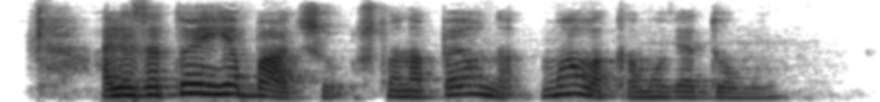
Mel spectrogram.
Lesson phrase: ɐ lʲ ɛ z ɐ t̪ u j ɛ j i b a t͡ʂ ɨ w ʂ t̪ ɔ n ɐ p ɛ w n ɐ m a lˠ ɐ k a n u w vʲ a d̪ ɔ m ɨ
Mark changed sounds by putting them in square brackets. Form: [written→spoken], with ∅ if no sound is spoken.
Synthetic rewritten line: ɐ lʲ ɛ z [ɐ→a] t̪ [u→ɔ] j ɛ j [i→a] b a t͡ʂ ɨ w ʂ t̪ ɔ n [ɐ→a] p ɛ w n ɐ m a lˠ ɐ k a [n→m] u [w→∅] vʲ a d̪ ɔ m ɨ

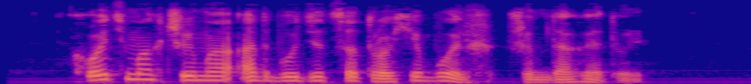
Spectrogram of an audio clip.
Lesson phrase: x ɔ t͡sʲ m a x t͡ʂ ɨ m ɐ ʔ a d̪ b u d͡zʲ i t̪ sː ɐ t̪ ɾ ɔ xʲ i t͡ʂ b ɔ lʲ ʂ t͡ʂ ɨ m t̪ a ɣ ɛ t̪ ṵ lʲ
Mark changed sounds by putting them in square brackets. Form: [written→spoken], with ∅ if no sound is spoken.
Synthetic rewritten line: x ɔ t͡sʲ m a x t͡ʂ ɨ m ɐ ʔ a d̪ b u d͡zʲ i t̪ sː ɐ t̪ ɾ ɔ xʲ i [t͡ʂ→∅] b ɔ lʲ ʂ t͡ʂ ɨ m [t̪→d̪] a ɣ ɛ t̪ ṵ lʲ

